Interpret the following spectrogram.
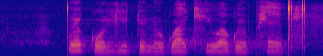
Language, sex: Zulu, female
